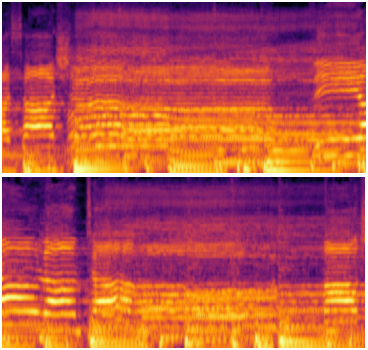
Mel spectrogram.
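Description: Group of male voices singing a Jewish religious song over instrumental backing with a steady bass line.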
